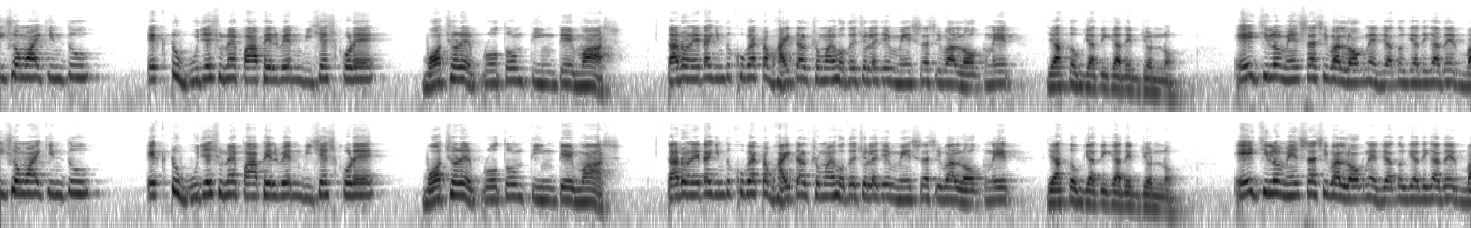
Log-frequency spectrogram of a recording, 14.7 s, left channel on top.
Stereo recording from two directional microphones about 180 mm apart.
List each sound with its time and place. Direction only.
0.0 s speech: 25° right (ahead or behind)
